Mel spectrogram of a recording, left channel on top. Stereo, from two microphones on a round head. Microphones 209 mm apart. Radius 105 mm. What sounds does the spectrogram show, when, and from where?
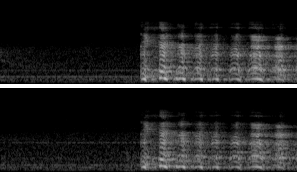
1.4 s laughter: 15° left (ahead or behind), 0.6 m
